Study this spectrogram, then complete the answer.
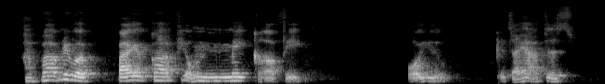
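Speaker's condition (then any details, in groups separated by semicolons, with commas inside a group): Cerebral palsy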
